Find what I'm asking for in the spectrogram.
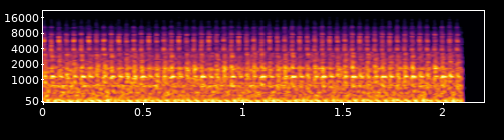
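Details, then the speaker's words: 2015 Mercedes W212 E250 Bluetec 4matic diesel, 130,000 km, after a fuel filter change and priming: started on the first crank, then even diesel clatter at steady idle with smooth firing and no misses or knocks; normal idle. "And voila, we got a startup. First crank started up really nice and quick, so that was"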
